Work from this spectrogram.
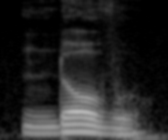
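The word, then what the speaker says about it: ndovu: v u that's how it's spelled and it's pronounced novu Novo that's how it's pronounced now I'm not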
